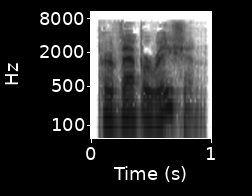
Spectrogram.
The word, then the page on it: pervaporation: British English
